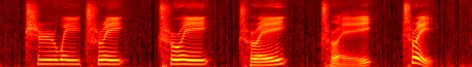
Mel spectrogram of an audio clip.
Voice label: "chui", Chinese

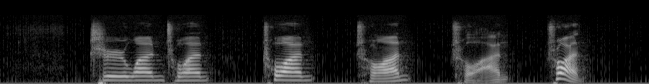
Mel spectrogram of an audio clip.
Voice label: "chuan", Chinese

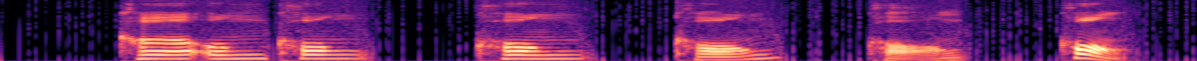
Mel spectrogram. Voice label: "kong", chinese

